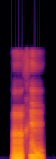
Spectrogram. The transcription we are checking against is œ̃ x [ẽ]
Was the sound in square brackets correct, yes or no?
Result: yes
